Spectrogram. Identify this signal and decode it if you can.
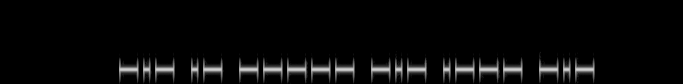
Morse code, heard as a keyed tone, about 20 wpm, 700 Hz. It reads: KA0KJK
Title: USA Call Signs - 6 Characters - 4x Character Spacing - 20wpm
